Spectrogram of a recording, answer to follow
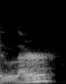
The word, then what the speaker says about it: ler: saying he or she, would be Li, and that's spelled L-E. And a good pronoun for like a possessive pronoun would be ler, L-E-R, instead of her or his.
